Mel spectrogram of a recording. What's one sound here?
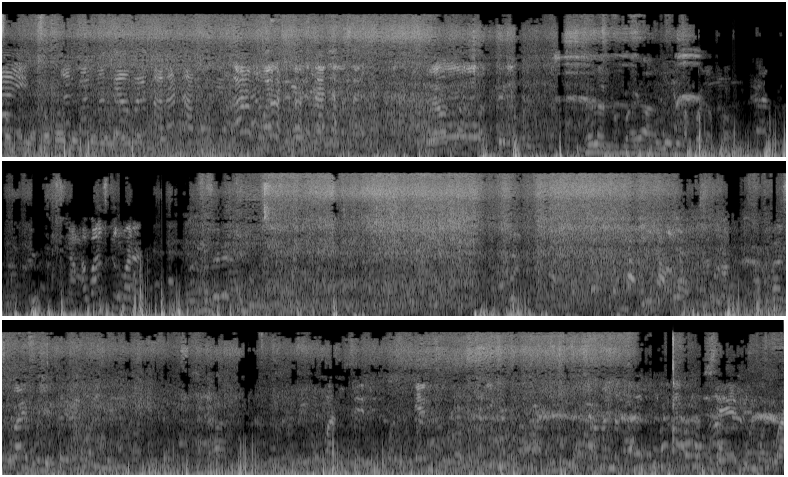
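Several men and women chatter nearby outdoors.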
